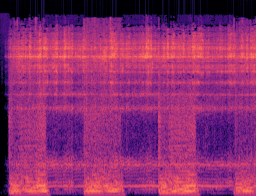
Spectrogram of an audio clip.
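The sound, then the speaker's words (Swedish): A stinging insect, not a wasp, buzzes inside a glass jar, a loud, resonant drone that swells and dips in roughly one-second surges with no pauses, and no one talks. “oh, det var alltså inte getingen, utan det där andra, det var ju den i en glasburk va?”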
